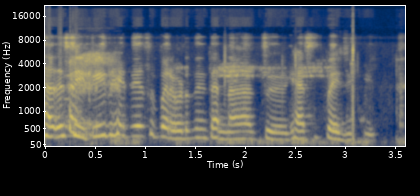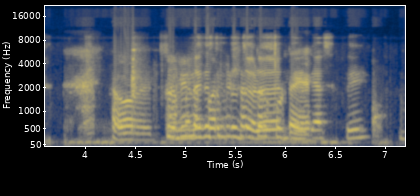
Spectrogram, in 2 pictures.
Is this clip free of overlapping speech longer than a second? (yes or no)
no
